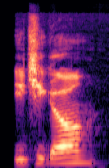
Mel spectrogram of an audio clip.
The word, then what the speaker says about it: Ichigo: Ichigo?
